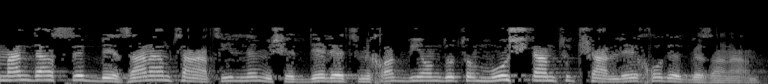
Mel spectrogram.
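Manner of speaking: angry thug's threat. Retold or imitated. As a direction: threaten the imam like a street bully. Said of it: "گفت". (تهدید خشمگین جوان لات با فریاد)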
